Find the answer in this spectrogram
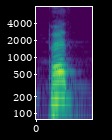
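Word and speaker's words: เผ็ด: Слово «пэт» произносится мягко и при этом очень коротко.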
